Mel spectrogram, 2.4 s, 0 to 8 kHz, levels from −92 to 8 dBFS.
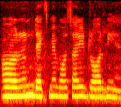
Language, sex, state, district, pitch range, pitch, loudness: Hindi, female, Bihar, Gopalganj, 195-215 Hz, 205 Hz, -16 LUFS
